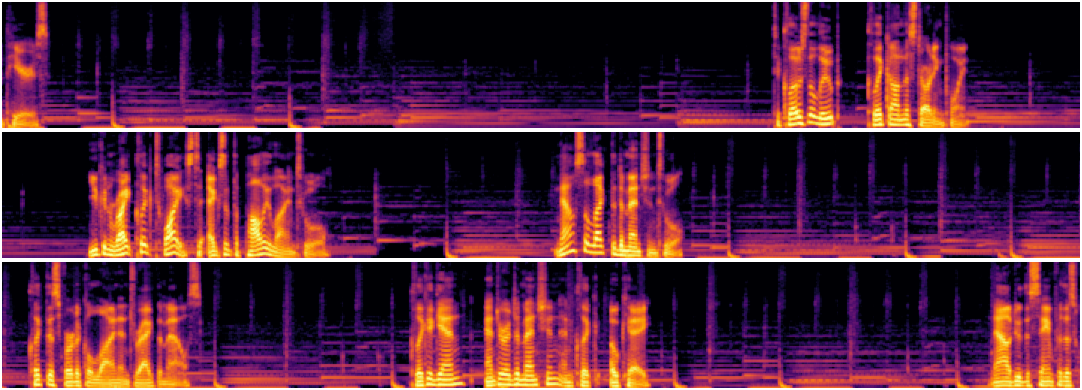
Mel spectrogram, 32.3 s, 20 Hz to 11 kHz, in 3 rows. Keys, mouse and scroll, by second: 0.2 click, 1.3 click, 2.3 click, 3.7 click, 5.3 click, 6.7 click, 9.8 click, 12.5 right click, 13.7 right click, 20.2 click, 22.0 click, 24.2 click, 26.5 1, 27.0 5, 27.5 0, 28.5 Return, 32.1 click.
